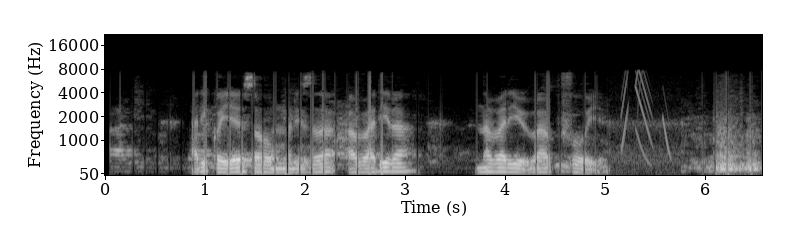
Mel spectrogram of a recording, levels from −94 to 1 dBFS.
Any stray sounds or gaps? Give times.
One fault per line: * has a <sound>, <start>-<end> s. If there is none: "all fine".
* has a chirp, 5.2-5.7 s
